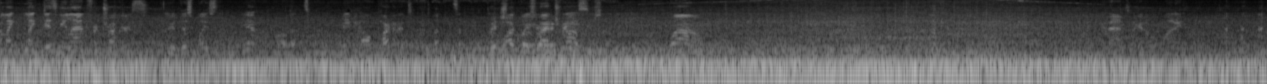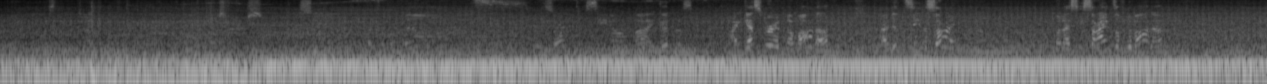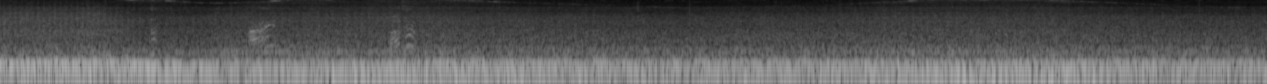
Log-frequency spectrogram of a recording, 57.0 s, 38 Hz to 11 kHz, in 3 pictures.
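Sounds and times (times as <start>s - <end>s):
truck diesel engine droning: 0.0s - 57.0s
tyre and road noise: 0.0s - 57.0s.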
